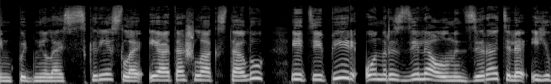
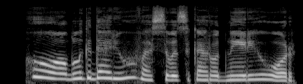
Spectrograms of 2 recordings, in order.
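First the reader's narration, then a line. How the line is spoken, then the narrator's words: Honeyed voice, female prisoner. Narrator (Russian): медовым голосом ответила узница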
